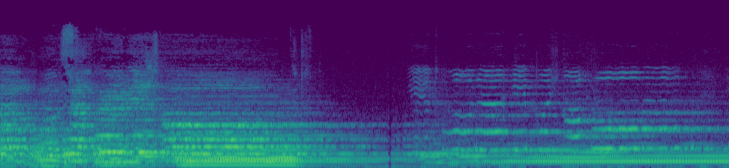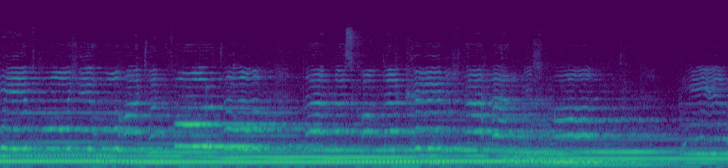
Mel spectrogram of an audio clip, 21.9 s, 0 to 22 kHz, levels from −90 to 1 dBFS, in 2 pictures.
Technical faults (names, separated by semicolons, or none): short stall from a late packet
